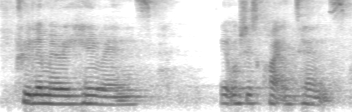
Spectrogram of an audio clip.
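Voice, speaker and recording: A woman is talking. Audible room echo surrounds her voice. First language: not English. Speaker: YouTuber sharing personal legal experience. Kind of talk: livestream talk to viewers. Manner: hesitant, many fillers.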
